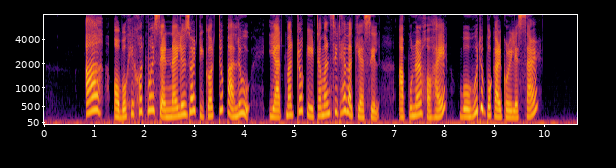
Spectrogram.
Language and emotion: Assamese, surprised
